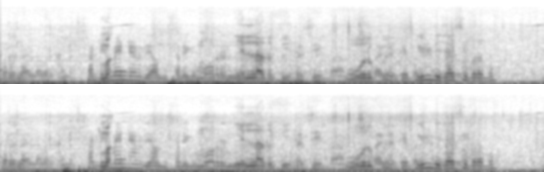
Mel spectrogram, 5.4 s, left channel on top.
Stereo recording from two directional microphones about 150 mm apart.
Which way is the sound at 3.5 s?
20° right (ahead or behind).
